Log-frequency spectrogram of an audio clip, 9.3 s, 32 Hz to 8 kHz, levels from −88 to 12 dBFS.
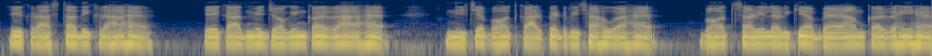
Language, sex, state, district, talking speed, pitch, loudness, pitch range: Hindi, male, Bihar, Patna, 155 wpm, 110 Hz, -15 LUFS, 105-110 Hz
